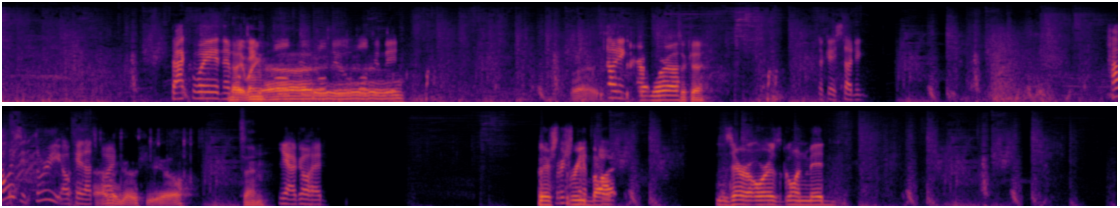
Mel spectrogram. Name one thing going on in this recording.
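Game attacks hit with short zaps and thuds.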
